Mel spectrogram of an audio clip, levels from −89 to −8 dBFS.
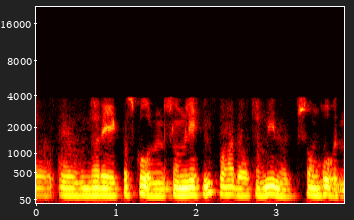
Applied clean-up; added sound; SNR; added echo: neural mask model DeepFilterNet 3.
